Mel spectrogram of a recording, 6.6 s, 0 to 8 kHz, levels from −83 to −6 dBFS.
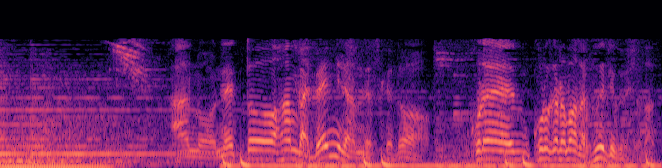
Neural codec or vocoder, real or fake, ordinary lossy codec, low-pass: none; real; AAC, 16 kbps; 7.2 kHz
